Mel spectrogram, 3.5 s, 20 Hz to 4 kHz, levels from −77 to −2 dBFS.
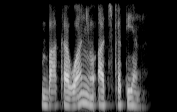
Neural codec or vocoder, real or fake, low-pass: codec, 44.1 kHz, 7.8 kbps, DAC; fake; 3.6 kHz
